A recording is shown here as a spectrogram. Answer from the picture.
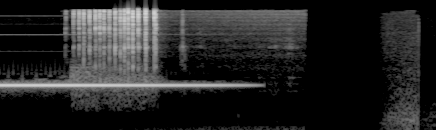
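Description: Steady high-pitched test-tone beep of the kind played with television colour bars, fading out a little over a second in, with a brief burst of static hiss about half a second in.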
